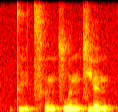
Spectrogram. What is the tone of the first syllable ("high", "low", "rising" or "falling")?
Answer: rising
